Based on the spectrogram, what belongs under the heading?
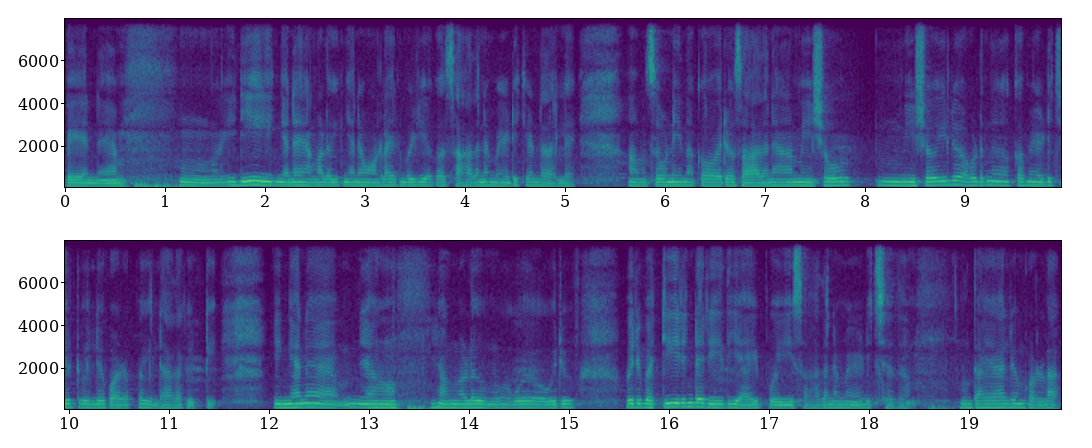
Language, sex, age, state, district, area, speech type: Malayalam, female, 45-60, Kerala, Kottayam, rural, spontaneous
